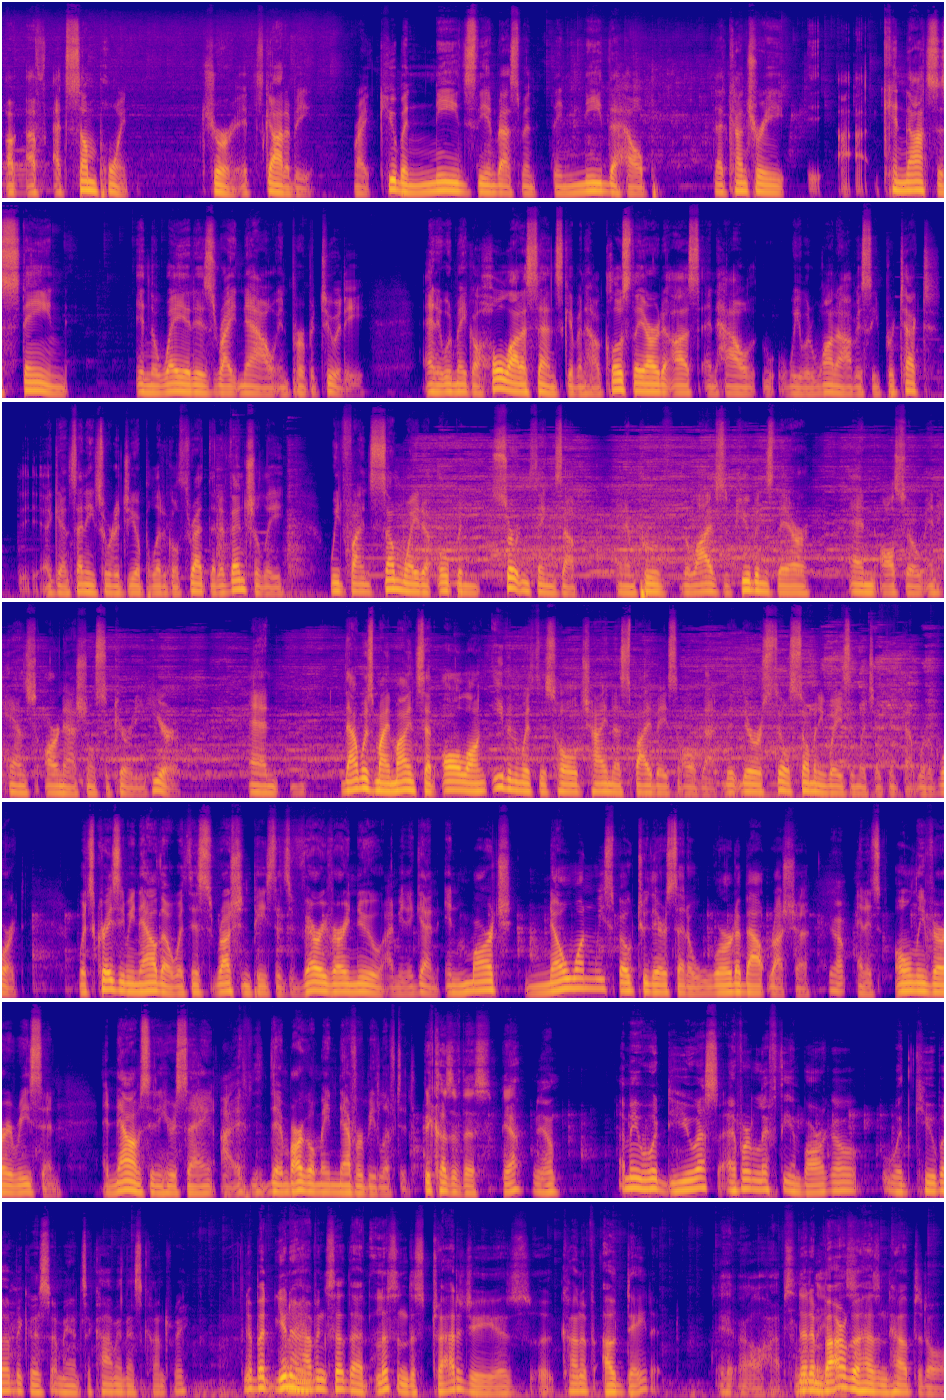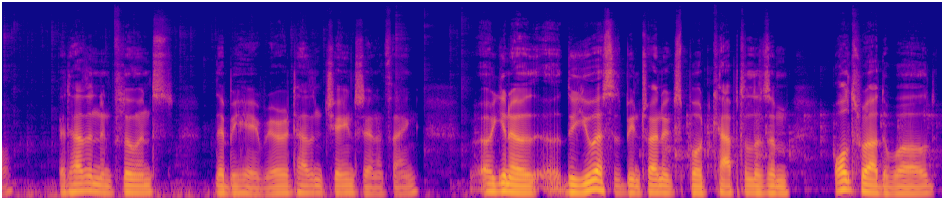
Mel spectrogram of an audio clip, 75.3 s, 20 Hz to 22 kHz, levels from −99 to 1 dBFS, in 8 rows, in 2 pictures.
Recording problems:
household noises; noticeable; throughout; 20 dB below the speech

